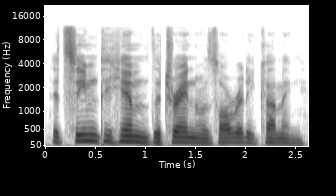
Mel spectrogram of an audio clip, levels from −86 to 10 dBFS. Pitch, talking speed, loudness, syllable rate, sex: 130 Hz, 205 wpm, -16 LUFS, 5.3 syllables/s, male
